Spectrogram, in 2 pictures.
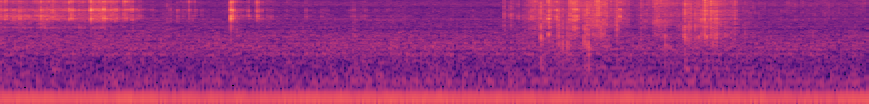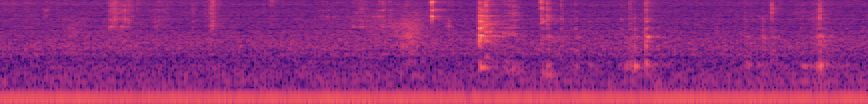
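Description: Liquid bubbling in a frying pan on the stove, crackling and spitting in short scattered bursts over a steady low hum. Another few clicks come near the end as chopped pieces go into the pan.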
